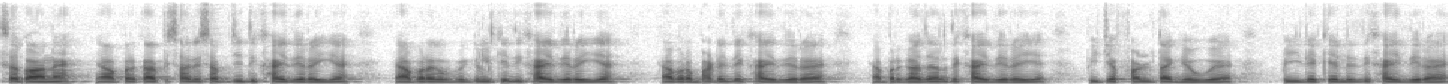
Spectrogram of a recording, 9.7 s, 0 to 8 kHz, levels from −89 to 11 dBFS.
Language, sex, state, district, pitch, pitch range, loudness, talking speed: Hindi, male, Uttar Pradesh, Gorakhpur, 120 Hz, 115-120 Hz, -21 LUFS, 255 wpm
